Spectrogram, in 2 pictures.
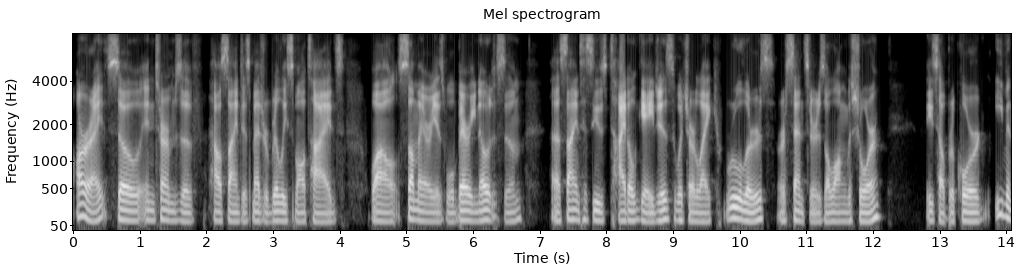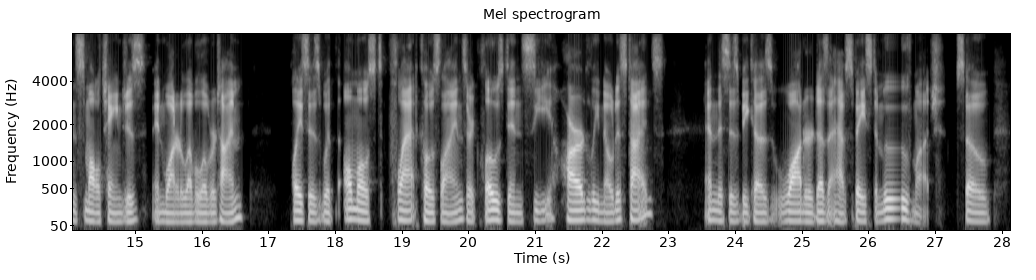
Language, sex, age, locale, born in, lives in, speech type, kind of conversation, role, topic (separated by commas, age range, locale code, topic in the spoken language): English, male, 35-39, en-US, United States, United States, read, expert-assistant, expert, What factors influence ocean tides around the world?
